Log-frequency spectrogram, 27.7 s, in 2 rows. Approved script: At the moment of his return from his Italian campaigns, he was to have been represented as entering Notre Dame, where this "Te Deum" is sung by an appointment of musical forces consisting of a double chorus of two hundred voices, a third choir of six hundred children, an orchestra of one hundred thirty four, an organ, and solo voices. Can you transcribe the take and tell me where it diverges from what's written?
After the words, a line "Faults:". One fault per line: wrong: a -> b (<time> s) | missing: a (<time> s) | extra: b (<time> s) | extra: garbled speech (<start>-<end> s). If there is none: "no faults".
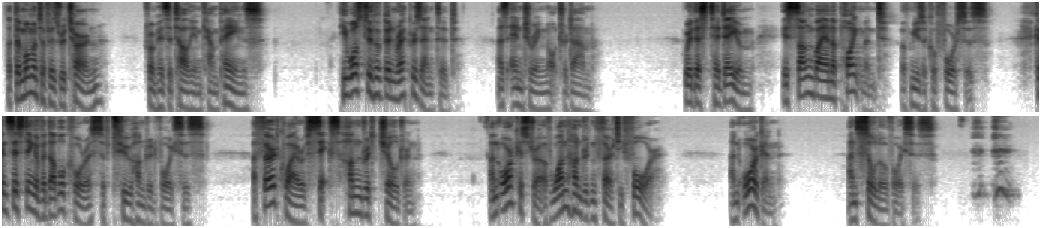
At the moment of his return from his Italian campaigns, he was to have been represented as entering Notre Dame, where this "Te Deum" is sung by an appointment of musical forces consisting of a double chorus of two hundred voices, a third choir of six hundred children, an orchestra of one hundred thirty four, an organ, and solo voices.
Faults:
no faults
